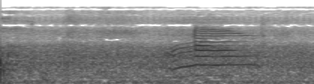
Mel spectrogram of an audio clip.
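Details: Reuben, a pet cat who rarely vocalizes, gives a single clear meow, a harmonic tone that rises slightly then holds and falls over about half a second, against steady background hum.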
